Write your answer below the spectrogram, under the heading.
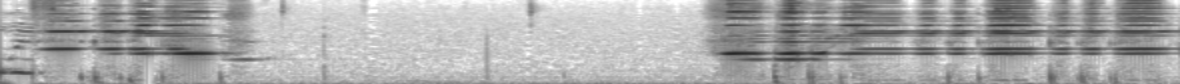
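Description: A miniature harmonica held at a pet rat's mouth, sounding in short wheezy chords: a burst of about a second, a pause of about two seconds, then a quick run of short choppy notes from about three and a half seconds in.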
